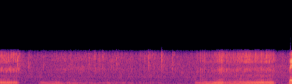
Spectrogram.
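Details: A resting pet snoring while asleep: low, rough, drawn-out breaths with a fluttering buzz.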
